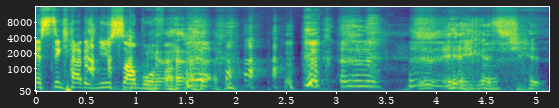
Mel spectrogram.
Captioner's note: all laughing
